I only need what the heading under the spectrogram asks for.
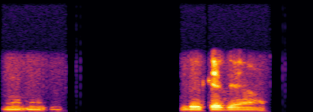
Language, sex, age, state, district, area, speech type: Assamese, male, 45-60, Assam, Sonitpur, urban, conversation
